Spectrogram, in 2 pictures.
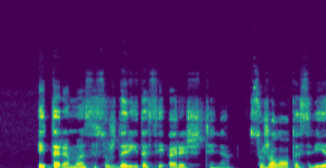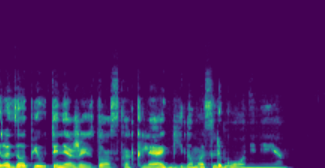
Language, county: Lithuanian, Vilnius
